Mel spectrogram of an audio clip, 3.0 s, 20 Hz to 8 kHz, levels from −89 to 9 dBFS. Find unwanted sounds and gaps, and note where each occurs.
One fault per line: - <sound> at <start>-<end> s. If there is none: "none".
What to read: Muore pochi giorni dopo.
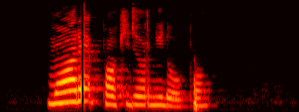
- dropout at 0.8-0.8 s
